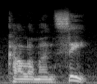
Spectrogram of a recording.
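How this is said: It is said with a Filipino pronunciation. "as my wife says"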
